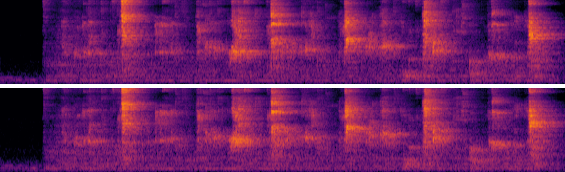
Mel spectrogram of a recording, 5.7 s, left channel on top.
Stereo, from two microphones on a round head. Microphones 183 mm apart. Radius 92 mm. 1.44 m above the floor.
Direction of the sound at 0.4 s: 50° left (ahead or behind).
